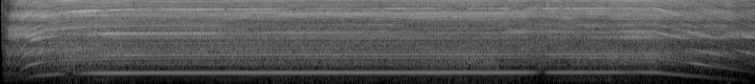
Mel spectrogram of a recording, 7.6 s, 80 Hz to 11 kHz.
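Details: Dremel 3000 multi tool, water-damaged with a seized shaft, after repair with the bearing taken apart and oiled and a grinder bit fitted: spins up to a steady high whine, holds evenly, winds down smoothly, no grinding or rattle; runs healthy.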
